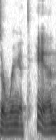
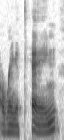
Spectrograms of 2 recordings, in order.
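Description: First: The word ends in a plain 'tan' sound. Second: The word ends in a 'tang' sound. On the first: The speaker calls it right. "it is orangutan" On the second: The speaker calls it wrong. "not orangutan. We sometimes pronounce that incorrectly"

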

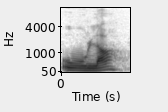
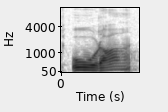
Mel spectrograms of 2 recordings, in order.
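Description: First: The L is a thin, clear sound. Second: The L is a thick, flapped sound. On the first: "Du hör tunn L" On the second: "Tjuk L"

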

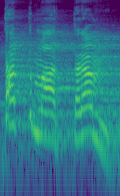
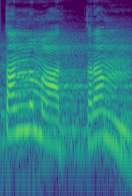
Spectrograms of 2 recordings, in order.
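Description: First: The first word ends with a t sound. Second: The first word ends with an n sound.

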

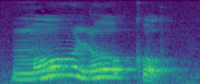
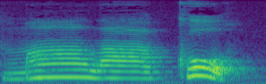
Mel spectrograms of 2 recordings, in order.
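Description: First: The first two vowels sound like O. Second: The first two vowels sound like A. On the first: The speaker calls it wrong. "C'est écrit moloko" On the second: The speaker calls it right. "Un O non accentué devient A. ... je dois dire malako"

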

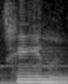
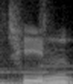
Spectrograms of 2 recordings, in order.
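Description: First: The syllable is said with a falling tone. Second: The syllable is said with a high tone. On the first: "เสียงโทจะเป็นรูปเอก" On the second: "เสียงตีก็จะเป็นรูปโท"

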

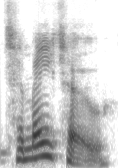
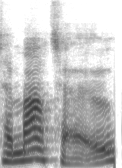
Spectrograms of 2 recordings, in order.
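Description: First: It is said with an American accent. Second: It is said with a British accent. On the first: "American English say tomato" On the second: "In England, we say tomato"

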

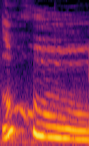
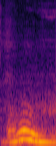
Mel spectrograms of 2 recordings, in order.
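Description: First: It is said imitating her grandson's voice. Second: It is said in her natural voice.

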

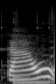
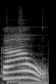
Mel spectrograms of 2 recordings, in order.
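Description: First: The syllable has a high tone. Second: The syllable has a falling tone. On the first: "เสียงตรีวรรณยุกต์ตรี" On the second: "เสียงโทใส่รูปวรรณยุกต์โทเก้า"

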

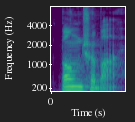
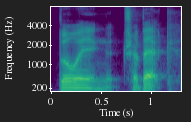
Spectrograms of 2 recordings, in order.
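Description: First: The name is said with a local Khmer pronunciation. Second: The name is said as an English reading. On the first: This is how a local says the name. "that was how the helpful taxi driver at the airport pronounced it" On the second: This is a foreigner's reading of the spelling. "my attempts of reading it in English"

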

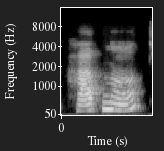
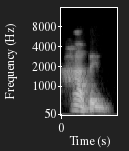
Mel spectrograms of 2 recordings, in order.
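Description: First: It is said as two full separate words. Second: It is said as one short contracted word. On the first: "Puedes decir had not" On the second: "forma corta o abreviada"

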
